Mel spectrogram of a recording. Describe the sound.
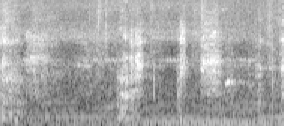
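A dog gives brief whimpering and yipping sounds, ending in a sharper, louder burst.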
